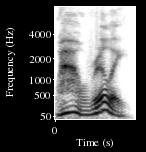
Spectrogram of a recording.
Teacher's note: you significantly raise the pitch and volume of your voice to signal an emotional spike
